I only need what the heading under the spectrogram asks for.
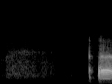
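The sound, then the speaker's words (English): A mobile phone's electronic ringtone chirps out for an incoming call, a soft tonal burst followed by a short pause and then a louder, harmonically rich tone, without any talk. “I just rejected that, and let me turn that down. I guess I'm a little scatterbrained. I thought I had turned that phone down.”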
